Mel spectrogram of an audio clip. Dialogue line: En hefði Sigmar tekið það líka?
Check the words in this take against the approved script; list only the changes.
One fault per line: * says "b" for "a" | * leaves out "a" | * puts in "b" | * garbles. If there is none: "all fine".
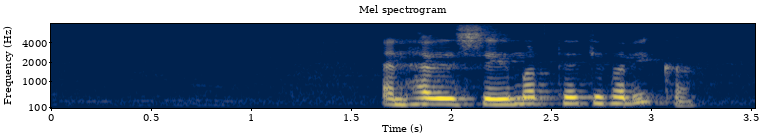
all fine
